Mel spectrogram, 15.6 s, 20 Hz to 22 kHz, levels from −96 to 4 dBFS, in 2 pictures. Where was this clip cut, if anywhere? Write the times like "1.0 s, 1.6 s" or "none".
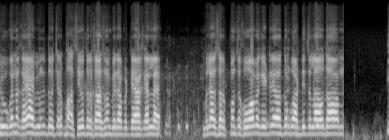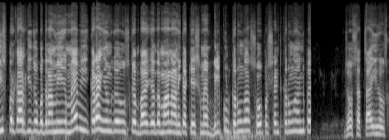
6.8 s, 14.0 s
